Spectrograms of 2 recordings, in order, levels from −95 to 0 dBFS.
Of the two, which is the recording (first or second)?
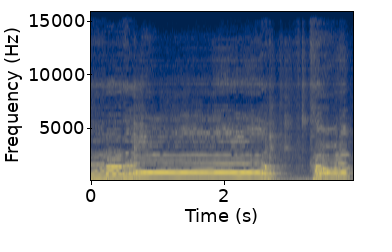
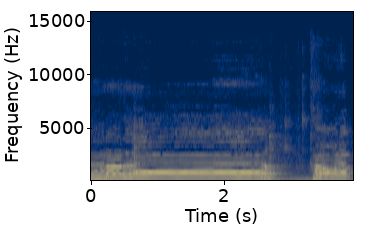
second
